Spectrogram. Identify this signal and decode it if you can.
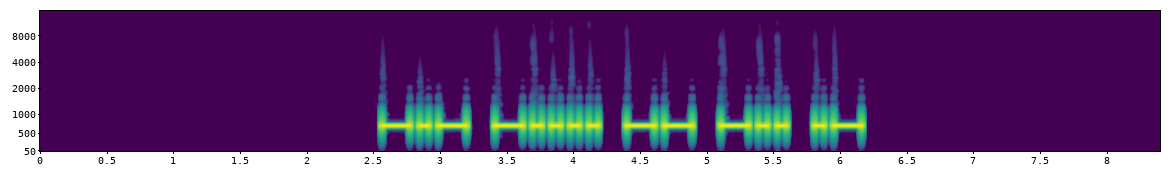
Morse code, heard as a keyed tone, about 17 wpm, 700 Hz. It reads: K6MDA
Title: USA Call Signs - 5 Characters - Repeated 3x - 17wpm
